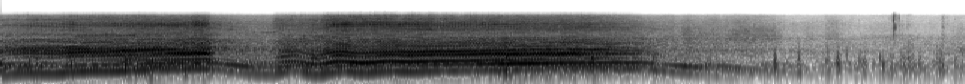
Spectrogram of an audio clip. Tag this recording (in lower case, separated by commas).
truck, vehicle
